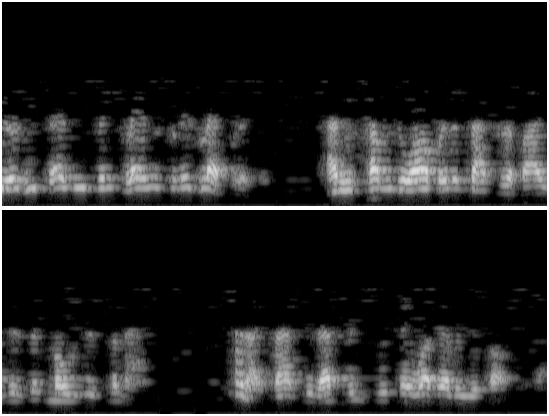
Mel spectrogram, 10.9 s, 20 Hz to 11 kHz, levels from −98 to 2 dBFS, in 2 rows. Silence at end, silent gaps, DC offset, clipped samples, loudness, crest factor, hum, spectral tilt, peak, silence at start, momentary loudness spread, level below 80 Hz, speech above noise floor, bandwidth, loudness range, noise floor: 0.4 s; 7.05-7.15 s, 7.39-7.50 s; under 0.1%; under 0.1%; -26 LUFS; 20 dB; none; -9.5 dB/octave; -8 dBFS; 0 s; 18 LU; under -90 dBFS; 57 dB; 1.9 kHz; 8 LU; -82 dBFS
